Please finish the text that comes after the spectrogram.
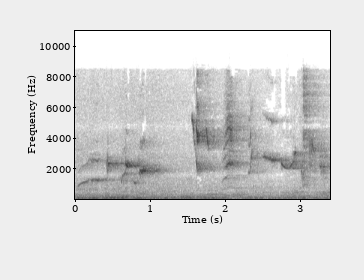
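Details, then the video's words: White-rumped shama (Copsychus malabaricus) singing in the morning, a rich run of clear, slurred whistles, rising and falling, with sharp high notes mixed in, over a low background hum. "Chòe lửa bông tới nái /shama bird/murai batu/白腰鹊鸲/บินหลาดง/"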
